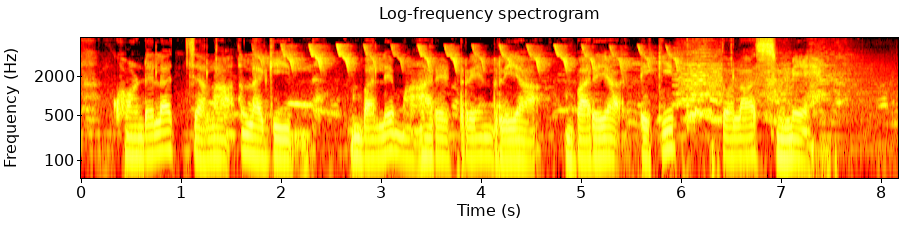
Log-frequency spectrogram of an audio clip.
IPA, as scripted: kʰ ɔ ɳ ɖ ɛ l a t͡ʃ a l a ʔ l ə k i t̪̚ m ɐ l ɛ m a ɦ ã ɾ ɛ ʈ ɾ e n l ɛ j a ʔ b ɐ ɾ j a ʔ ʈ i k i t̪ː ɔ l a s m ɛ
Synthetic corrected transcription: kʰ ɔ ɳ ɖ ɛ l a t͡ʃ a l a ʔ l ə ɡ i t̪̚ b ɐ l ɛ m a ɦ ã ɾ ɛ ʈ ɾ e n ɾ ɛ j a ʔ b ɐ ɾ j a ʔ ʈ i k i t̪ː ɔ l a s m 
